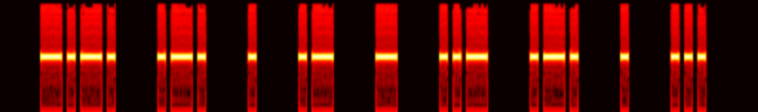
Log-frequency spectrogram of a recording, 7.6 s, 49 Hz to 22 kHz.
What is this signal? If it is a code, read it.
Morse code, heard as a keyed tone, about 18 wpm, spaced as for 12 wpm, 1000 Hz. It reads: CREATURES
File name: qotdfiles / 12wpm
